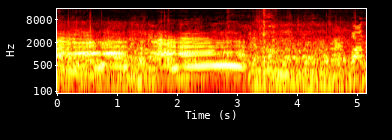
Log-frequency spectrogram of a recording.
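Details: Friesian bull calf at Raniganj cattle market, Dinajpur, 23 December 2024, giving a long loud moo that swells and falls off, with market crowd noise and voices behind.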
